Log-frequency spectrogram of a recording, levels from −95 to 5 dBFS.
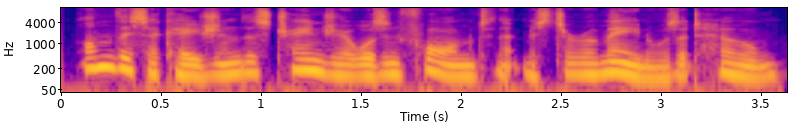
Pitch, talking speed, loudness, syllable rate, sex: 140 Hz, 215 wpm, -18 LUFS, 5.8 syllables/s, male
